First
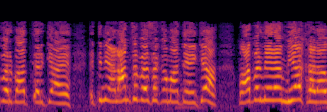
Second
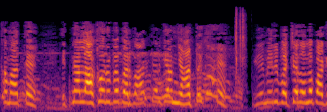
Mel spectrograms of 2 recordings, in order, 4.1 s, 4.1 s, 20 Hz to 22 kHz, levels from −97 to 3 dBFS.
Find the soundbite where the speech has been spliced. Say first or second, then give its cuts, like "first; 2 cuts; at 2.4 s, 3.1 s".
second; 1 cut; at 3.1 s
